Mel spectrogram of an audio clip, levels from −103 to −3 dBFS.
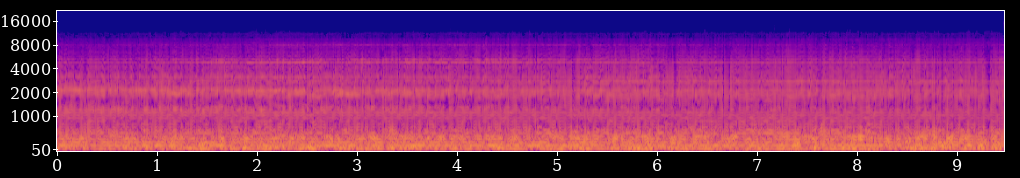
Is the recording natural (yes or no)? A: no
